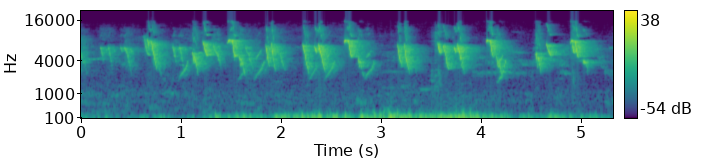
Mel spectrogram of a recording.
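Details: Male and female Saffron finch singing for a quiet canary to copy; rapid high, down-slurred chirps in regular clusters over a steady low rumble.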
